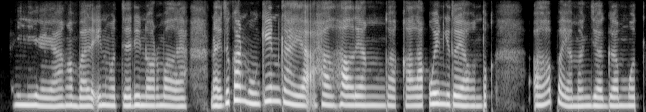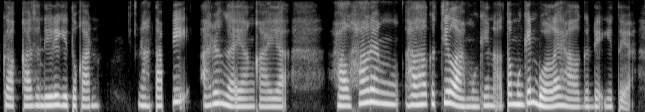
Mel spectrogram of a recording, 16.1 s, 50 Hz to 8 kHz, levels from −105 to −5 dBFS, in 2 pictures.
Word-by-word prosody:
Iya 245 0 +1 0.2
iya, 215 - 0
ngembaliin 225 0 +1
mood 230 -1 0
jadi 230 +1 +3
normal 230 -1 +2
ya. - - -4 0.3
Nah 230 - +3
itu 305 - +3
kan 370 -1 +7
mungkin 295 +5 +3
kayak 260 -8 +2
hal-hal 245 -1 +2
yang 235 -1 +2 0.2
Kakak 230 0 -3
lakuin 275 +4 +4
gitu 255 -2 +4
ya 230 - +4
untuk, 225 +2 -5 0.5
e - - -3 0.2
apa 315 0 -5
ya, 215 - +1
menjaga 225 0 +1
mood 230 0 -1 0.2
Kakak 225 0 -3
sendiri 235 +1 +2
gitu 230 -1 0
kan. 215 +2 -7 0.5
Nah 230 -2 -2
tapi, 330 - -4 0.2
ada 245 +5 -1
enggak 230 -7 0
yang 205 0 -3
kayak 205 0 -4 0.6
hal-hal 225 +6 0
yang 305 -3 +1 0.3
hal-hal 250 +2 +1
kecil 280 +2 0
lah 220 - +2
mungkin 210 +3 -4
atau 265 +2 -4
mungkin 265 +4 +2
boleh 220 0 +3
hal 205 -3 -3
gede 205 +1 -6
gitu 205 0 -9
ya. - - -28
230 Hz, 175 wpm, -22 LUFS, 220-255 Hz, 0.6 s, kan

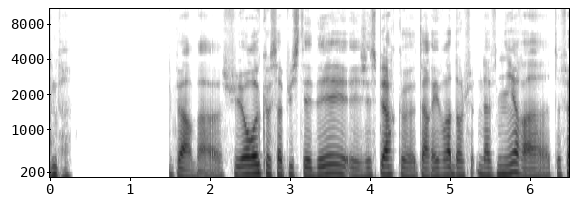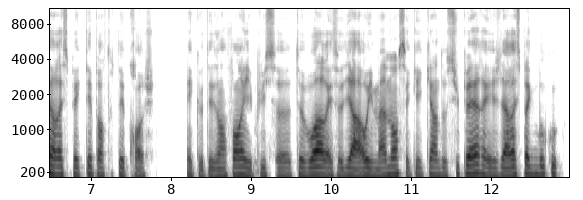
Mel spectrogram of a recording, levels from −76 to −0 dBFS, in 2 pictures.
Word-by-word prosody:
Ah - - -3
bah 120 -2 -11 1.2
Super, 130 -5 0
bah, - - -6
je - - -18
suis 150 - -6
heureux 160 +2 +7
que 165 -1 -1
ça 145 0 -1
puisse 145 0 -5
t'aider 150 +3 0
et 135 -2 -5
j'espère 150 +4 +1
que 130 -3 -3
tu 135 - -4
arriveras 135 +3 0
dans 140 -2 -1
le - - -3
fu - - -13
l'avenir 155 +4 0
à 130 +1 -2
te 145 - -6
faire 155 +3 +3
respecter 150 0 -3
par 145 -2 -3
tous 145 +1 -23
tes 145 -1 -4
proches - - -7 0.4
et - - -4
que - - -9
tes 135 -1 -5
enfants 130 +3 +1
ils 140 -3 0
puissent 140 +1 -9 0.2
te 145 - -2
voir 145 +1 +6
et - - -2
se 135 - -6
dire: 135 0 +2
«Ah - - +3
oui 145 -1 +2
maman 140 +4 0
c'est 155 -4 -6
quelqu'un 140 +1 -4
de 135 -1 -6
super 160 +5 +2
et 145 -3 -1
je 135 - -9
la 140 -1 +4
respecte 150 +3 +1
beaucoup». 155 0 -3
145 Hz, 235 wpm, -21 LUFS, 135-155 Hz, 1.2 s, heureux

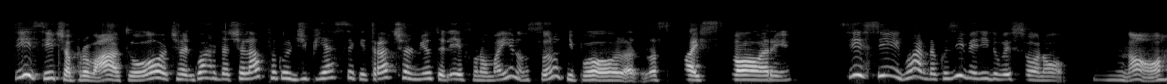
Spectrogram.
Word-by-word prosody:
Sì, 430 +6 +5
sì, 280 -3 -3
ci 240 - -7
ha 195 - +3
provato: 195 0 +3
"Oh, 265 +8 +4
c'è 240 -4 -3
guarda, 275 -3 -2
c'è 260 +3 -3
l'app 300 +4 0
col 280 -2 0
GPS 280 +6 -4
che 235 -3 -5
traccia 295 +5 -1
il 255 - -4
mio 260 +3 -3
telefono". 225 -5 -2
Ma 205 +3 -4
io 315 +9 -4
non 205 - -7
sono 225 - -4
tipo 200 - +3
la 185 - +2
la 205 - 0
spy 210 0 0
story. 205 0 +4 0.4
"Sì, 380 - -13
sì, 400 -5 -4
guarda, 285 -4 -2
così 270 - -2
vedi 270 -3 -5
dove 235 -2 -2
sono". 200 -6 -6 0.2
Mhmm, 205 -2 -16
no. 190 -4 0
235 Hz, 180 wpm, -22 LUFS, 205-285 Hz, 0.4 s, Sì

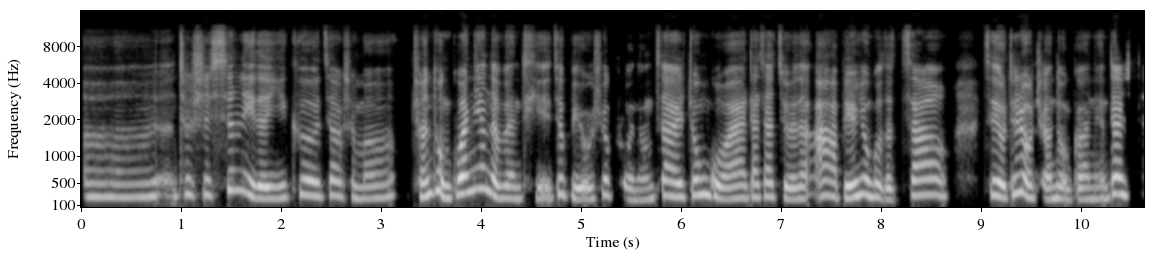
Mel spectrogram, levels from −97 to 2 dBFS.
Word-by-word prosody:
呃， 245 +2 -6
就 290 +1 -4
是 285 +2 -4
心 370 +6 -2
理 285 -7 +2
的 220 -1 +6
一 220 +2 -2
个 275 +1 0
叫 260 +1 -2
什 240 -1 -7
么 225 +5 -7
传 260 +1 +2
统 280 -9 +4
观 310 +3 +7
念 390 +1 -1
的 275 -7 +5
问 220 -1 -2
题， 215 0 -6
就 300 +6 -3
比 235 -6 -2
如 210 0 +2
说 285 +6 -3
可 200 -6 -7
能 195 +3 -8
在 260 -1 +1
中 285 +3 +1
国 230 -6 +2
呀， 225 +1 0
大 240 +1 -3
家 250 +1 0
觉 225 -4 -1
得， 215 0 -2
啊， 275 -2 0
别 225 -1 +3
人 255 +4 +5
用 285 - +2
过 245 -2 +1
的 205 -1 -1
脏， 275 -1 -1 0.3
就 280 - -3
有 250 - +8
这 300 +7 0
种 285 -8 +5
传 210 -2 -2
统 225 - -1
观 205 +1 -2
念， 210 - -7
但 305 +3 +4
是 265 - -6
250 Hz, 275 characters per minute, -23 LUFS, 225-280 Hz, 0.3 s, 有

